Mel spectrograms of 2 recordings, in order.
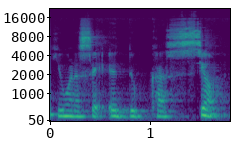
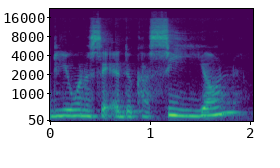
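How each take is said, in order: First: Educación with ción as one syllable; educación ending in a single syllable, cion; right educación. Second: Educación with the ción split into two syllables, ci-on; wrong educación. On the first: Teacher gives students the correct one-syllable ending. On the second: Teacher shows the students the wrong syllable split. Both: Shown as a demonstration.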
